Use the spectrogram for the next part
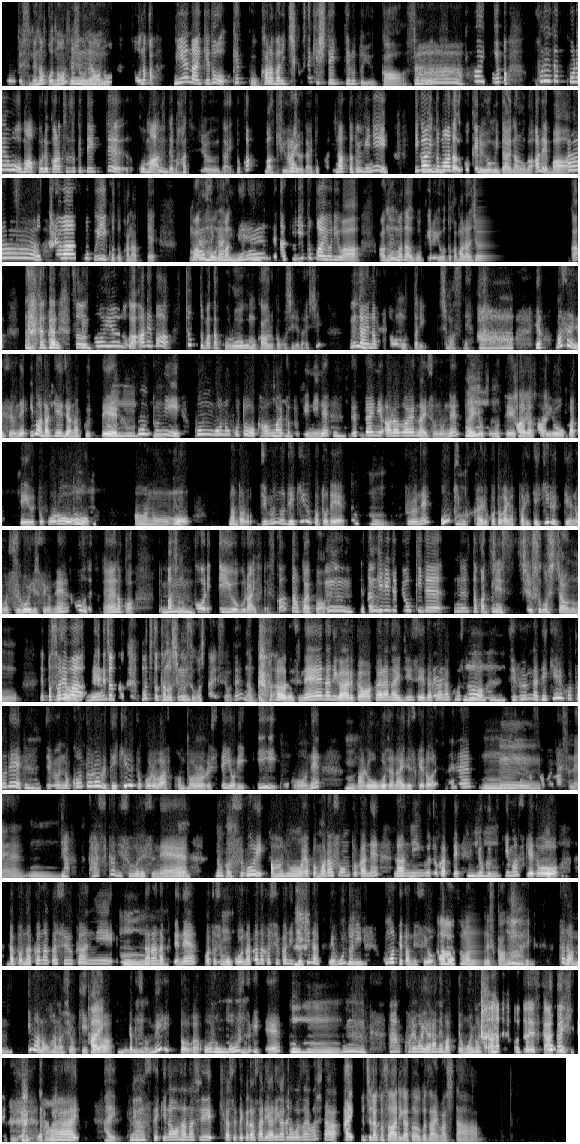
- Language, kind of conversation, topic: Japanese, podcast, 小さな習慣を続けたことで大きな成長につながった経験はありますか？
- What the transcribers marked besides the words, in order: distorted speech; tapping; laughing while speaking: "なんか"; in English: "クオリティオブライフ"; chuckle; other background noise; unintelligible speech; laugh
